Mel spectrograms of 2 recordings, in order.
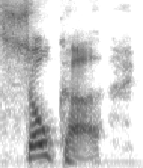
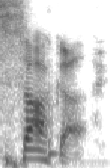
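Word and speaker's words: Ahsoka: It's not Soka, it's Saka.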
